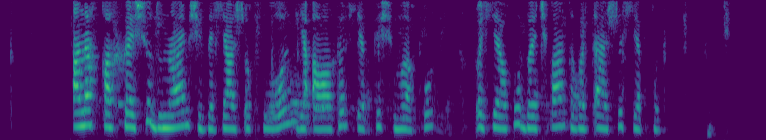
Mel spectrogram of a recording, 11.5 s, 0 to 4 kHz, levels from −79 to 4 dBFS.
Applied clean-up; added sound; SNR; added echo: neural mask model DeepFilterNet 3.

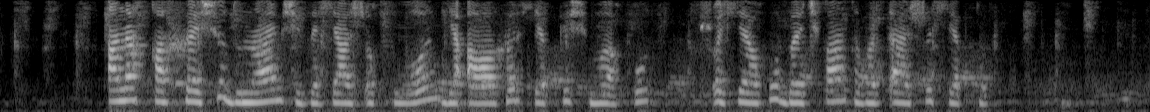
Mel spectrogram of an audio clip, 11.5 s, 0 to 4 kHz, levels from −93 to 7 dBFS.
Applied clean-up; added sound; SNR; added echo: neural separator model SepFormer DNS4.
